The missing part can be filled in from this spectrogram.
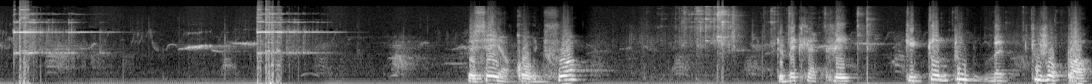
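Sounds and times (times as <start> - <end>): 
doorbell ringing: 0.1 - 1.3, 2.6 - 3.5
speech: 4.7 - 5.9, 7.8 - 10.9.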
